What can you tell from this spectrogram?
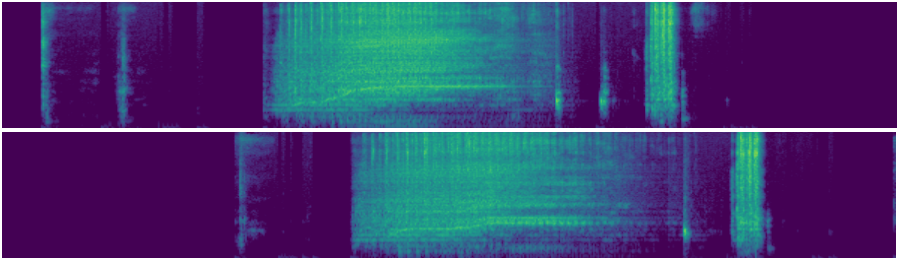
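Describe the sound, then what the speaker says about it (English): A sewing machine stitching the bottom corners of a quilt block, two separate runs of a few seconds each with quiet gaps between, plus scattered clicks and handling noises, close and clear. "I'm going to stitch the bottom corners."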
